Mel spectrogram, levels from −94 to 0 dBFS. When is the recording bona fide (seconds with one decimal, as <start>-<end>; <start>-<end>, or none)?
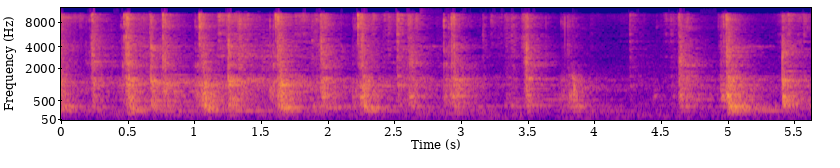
0.0-3.0; 3.9-5.6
